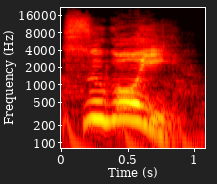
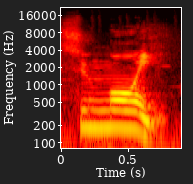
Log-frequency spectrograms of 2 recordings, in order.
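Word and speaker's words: すごい: But it almost sounds like some people put a little N before the G, as if they're pronouncing NG and not just G, like sugoi. Sugoi.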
